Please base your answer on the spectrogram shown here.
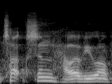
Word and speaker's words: Tucson: of other bits we've now got a hyai Tucson tuxen however you want to pronounce it think it's pronounced Tucson uh we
